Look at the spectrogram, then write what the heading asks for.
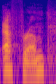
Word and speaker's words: Ephraim: one then the men of of Ephraim or you could pronounce it Ephraim gathered together crossed over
